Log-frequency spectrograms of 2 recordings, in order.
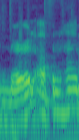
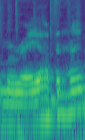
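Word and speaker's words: Meret Oppenheim: oh yeah okay um that merit oftentimes merit oppenheim and not like marie oppenheim yeah but that's the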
